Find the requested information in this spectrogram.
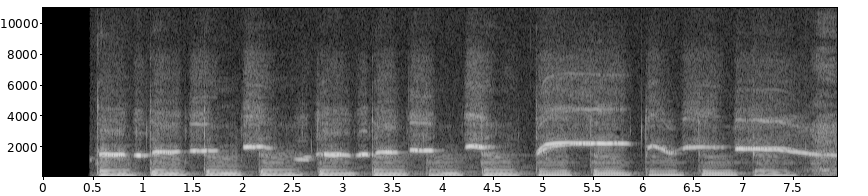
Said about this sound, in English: Whistling.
